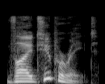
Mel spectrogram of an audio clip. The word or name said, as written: vituperate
